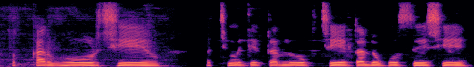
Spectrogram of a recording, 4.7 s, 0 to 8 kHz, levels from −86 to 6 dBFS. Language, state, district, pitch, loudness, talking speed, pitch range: Surjapuri, Bihar, Kishanganj, 180 Hz, -20 LUFS, 125 wpm, 170-185 Hz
